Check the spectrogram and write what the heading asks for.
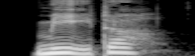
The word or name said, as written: meder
